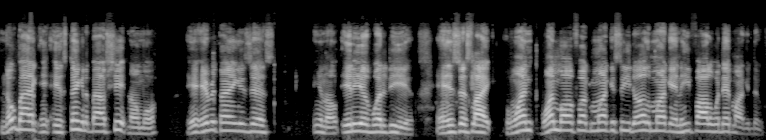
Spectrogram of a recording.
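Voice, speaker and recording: A man's voice: high voice, moderate pace, no room sound. A man in his forties hosting a podcast, talking in a loose, profane, rambling way. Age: 40s. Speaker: podcast host. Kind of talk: casual chat.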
